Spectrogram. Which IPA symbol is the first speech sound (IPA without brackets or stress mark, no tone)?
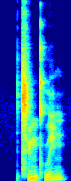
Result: t͡sʰ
